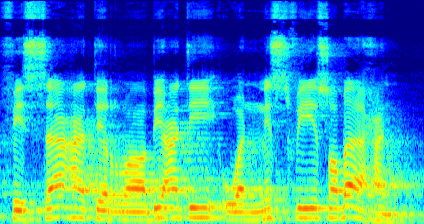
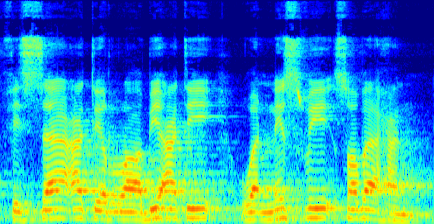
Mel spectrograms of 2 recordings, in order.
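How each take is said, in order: Both takes have the same delivery.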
